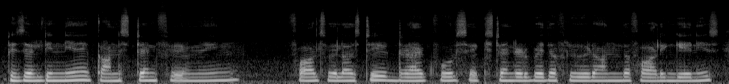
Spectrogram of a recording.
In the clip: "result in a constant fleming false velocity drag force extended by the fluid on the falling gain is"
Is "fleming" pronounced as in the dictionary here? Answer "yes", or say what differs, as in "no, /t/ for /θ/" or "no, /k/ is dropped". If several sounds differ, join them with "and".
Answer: no, /l/ is dropped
